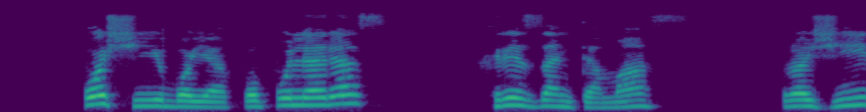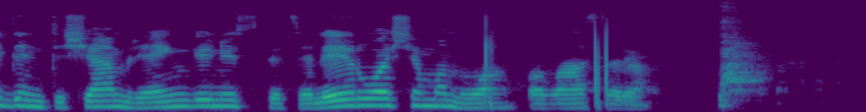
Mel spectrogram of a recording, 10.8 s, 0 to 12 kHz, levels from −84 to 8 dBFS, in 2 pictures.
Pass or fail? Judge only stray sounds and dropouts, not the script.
fail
